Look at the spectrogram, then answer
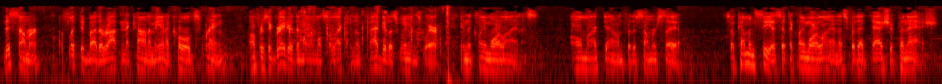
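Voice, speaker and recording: Male commercial announcer, deep register, scripted sales read, dull old broadcast recording. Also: fairly quick. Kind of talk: scripted radio advertisement read. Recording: muffled, noisy old radio broadcast recording.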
